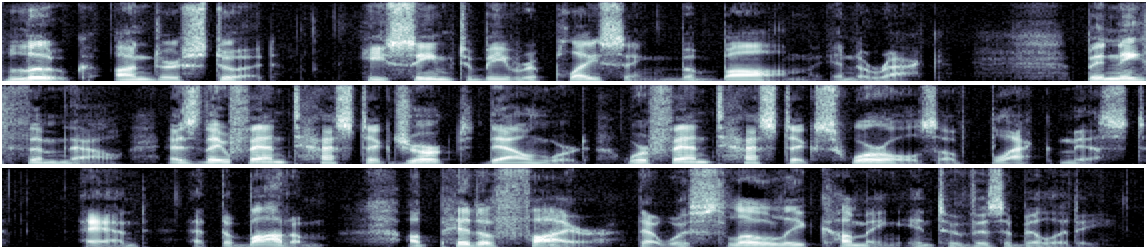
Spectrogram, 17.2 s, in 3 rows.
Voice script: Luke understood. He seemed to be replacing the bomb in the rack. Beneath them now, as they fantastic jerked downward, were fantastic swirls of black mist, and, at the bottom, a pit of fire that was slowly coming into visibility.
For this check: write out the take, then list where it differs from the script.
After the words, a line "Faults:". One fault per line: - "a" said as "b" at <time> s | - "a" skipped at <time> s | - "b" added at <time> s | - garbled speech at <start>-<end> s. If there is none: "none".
Luke understood. He seemed to be replacing the bomb in the rack. Beneath them now, as they fantastic jerked downward, were fantastic swirls of black mist, and, at the bottom, a pit of fire that was slowly coming into visibility.
Faults:
none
